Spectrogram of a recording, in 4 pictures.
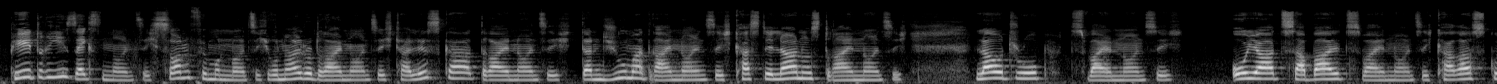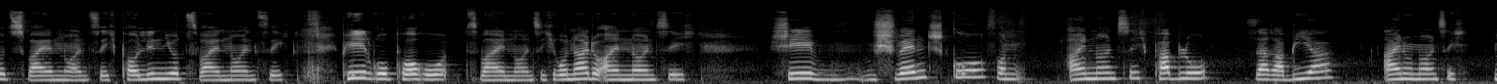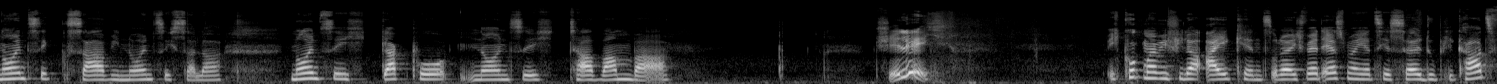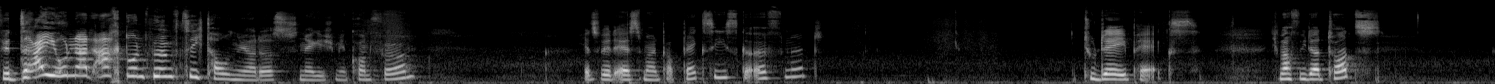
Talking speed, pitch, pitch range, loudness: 75 wpm, 235 Hz, 210-265 Hz, -20 LUFS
